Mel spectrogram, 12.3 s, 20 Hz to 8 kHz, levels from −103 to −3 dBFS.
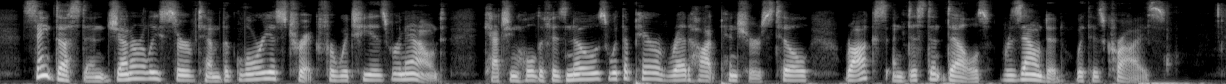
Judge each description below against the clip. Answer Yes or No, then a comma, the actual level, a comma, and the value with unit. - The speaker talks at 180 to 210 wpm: No, average, 165 wpm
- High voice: No, medium, 170 Hz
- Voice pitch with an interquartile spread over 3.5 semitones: Yes, average, 3.9 semitones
